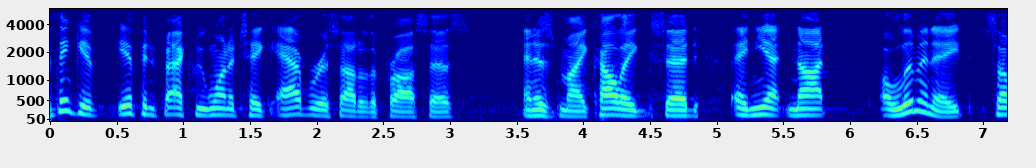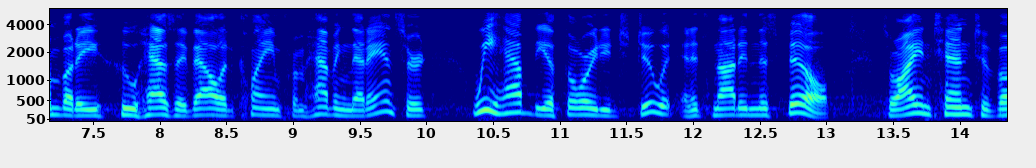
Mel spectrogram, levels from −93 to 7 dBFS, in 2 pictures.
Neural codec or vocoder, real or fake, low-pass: none; real; 5.4 kHz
